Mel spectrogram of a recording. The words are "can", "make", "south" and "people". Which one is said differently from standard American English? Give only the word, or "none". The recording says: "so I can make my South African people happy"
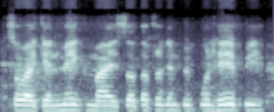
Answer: south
